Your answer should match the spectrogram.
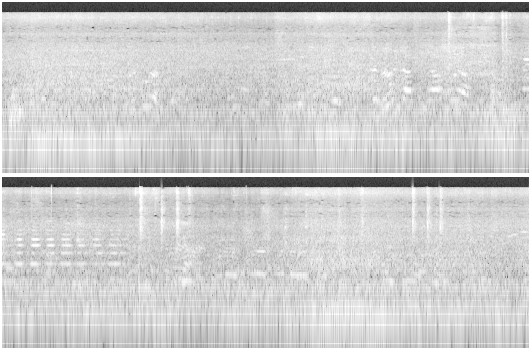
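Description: Minibus engine running in slow street traffic, heard from inside the cab, with voices of people around it. About halfway through, a vehicle horn sounds for about a second and a half.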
